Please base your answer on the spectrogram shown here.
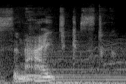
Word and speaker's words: Sinixt: The way we pronounce our name is Sinaichkst. Sin is the place. Aichkst is a bull trout, and Ind is the people. The place of the bull trout people.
